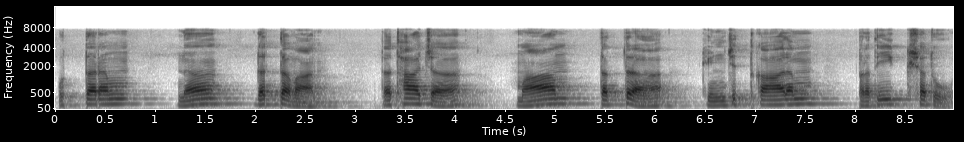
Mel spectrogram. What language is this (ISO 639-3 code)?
san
